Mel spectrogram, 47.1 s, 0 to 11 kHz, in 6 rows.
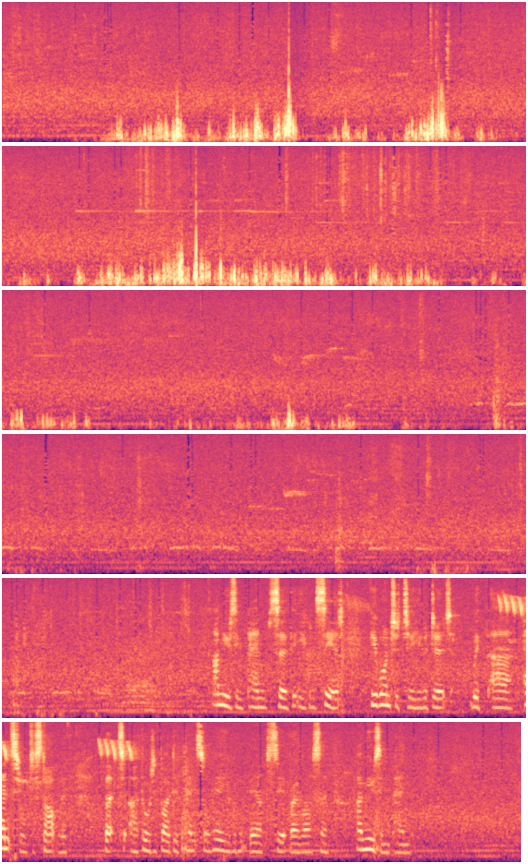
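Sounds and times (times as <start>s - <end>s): wind buffeting microphone: 1.2s - 24.0s
bird hooting: 22.6s - 30.1s, 30.9s - 34.0s.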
